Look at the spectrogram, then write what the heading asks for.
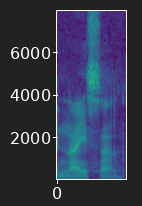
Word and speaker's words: Nisan: I keep saying Nissan as a car, but it should be Nisan.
